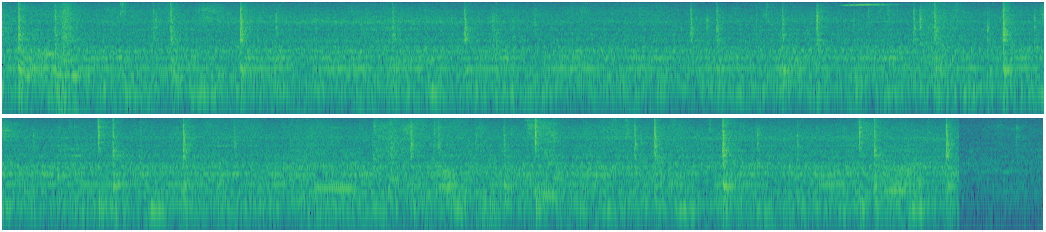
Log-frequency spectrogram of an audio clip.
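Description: A dough mixer machine kneads brown bread dough with a steady mechanical whir and rattle, plus regular clicks and knocks from the moving parts, running loud and close until it drops off abruptly at the end.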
